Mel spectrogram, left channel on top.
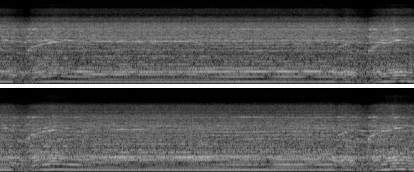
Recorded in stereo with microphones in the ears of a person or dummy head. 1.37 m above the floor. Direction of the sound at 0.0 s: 45° right (ahead or behind).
